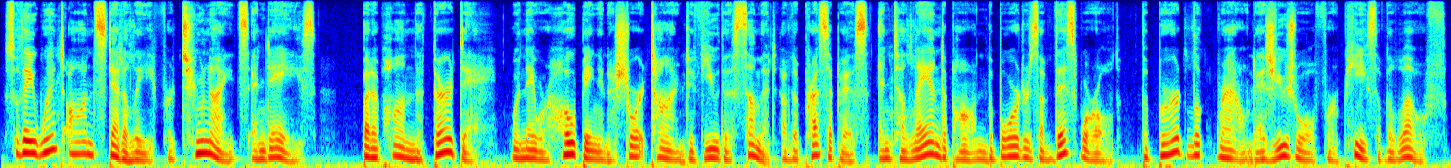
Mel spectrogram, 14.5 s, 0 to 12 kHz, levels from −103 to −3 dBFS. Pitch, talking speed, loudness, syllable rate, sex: 135 Hz, 210 wpm, -19 LUFS, 4.9 syllables/s, female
